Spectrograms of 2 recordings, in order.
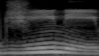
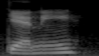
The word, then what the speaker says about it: Jenny: translate his name - it looks like genie but it's Jenny some watch him like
